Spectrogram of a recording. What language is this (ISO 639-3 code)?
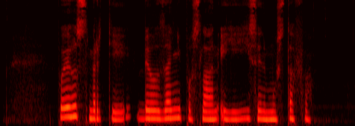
ces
